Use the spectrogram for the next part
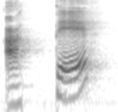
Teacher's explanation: A forte é té, não é o a, não é até, mas é até, assim como vovó, né?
